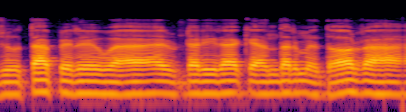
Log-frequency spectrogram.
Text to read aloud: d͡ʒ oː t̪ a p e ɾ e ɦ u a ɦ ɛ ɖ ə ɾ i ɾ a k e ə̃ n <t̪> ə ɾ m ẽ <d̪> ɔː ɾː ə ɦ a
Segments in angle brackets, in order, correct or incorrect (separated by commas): incorrect, correct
